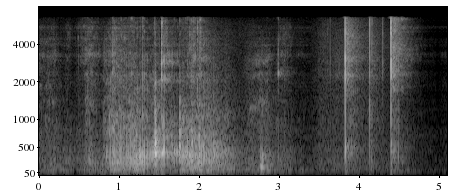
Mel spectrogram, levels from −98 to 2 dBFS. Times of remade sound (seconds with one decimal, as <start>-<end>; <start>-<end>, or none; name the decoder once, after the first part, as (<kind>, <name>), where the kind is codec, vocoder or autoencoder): 0.0-2.1 (vocoder, HiFi-GAN); 2.7-3.4; 4.5-5.1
